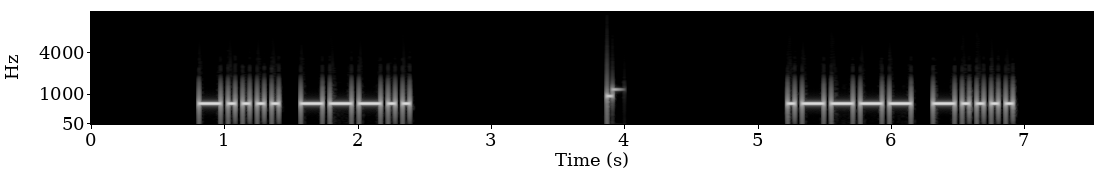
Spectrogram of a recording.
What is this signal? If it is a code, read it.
Morse code, heard as a keyed tone, about 22 wpm, 700 Hz. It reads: 68 16
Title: Numbers - 2-Digit 22wpm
